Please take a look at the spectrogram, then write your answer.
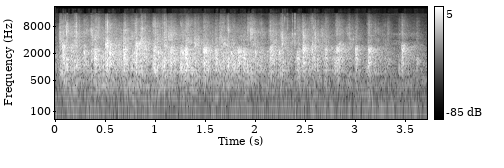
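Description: Audience at a women's investment breakfast applauding themselves, a steady wash of many hands clapping that holds at an even level throughout, with no voices standing out above it.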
